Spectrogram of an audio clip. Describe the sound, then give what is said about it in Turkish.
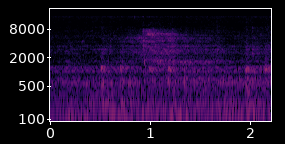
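A train runs through the night, rumbling steadily, a dense continuous roar of wheels and carriage noise with faint clattering, filling the whole moment without pause and with no voices. “Gürültüyle gecede uzayıp giden trenin soluk ışığında bu kadar yazabiliyorum annem.”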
